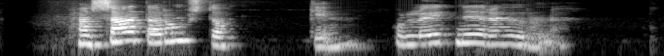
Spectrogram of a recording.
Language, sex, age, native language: Icelandic, female, 40-49, Icelandic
